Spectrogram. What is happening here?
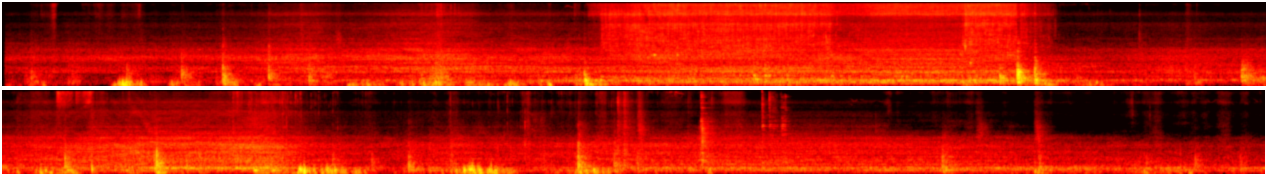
With the loud hissing from the kettle, I took two mugs from the shelf. I turned on the running water and filled one of them. After I threw a teaspoon of tea leaves into an empty mug. I was walking from the tap to the table all the time.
